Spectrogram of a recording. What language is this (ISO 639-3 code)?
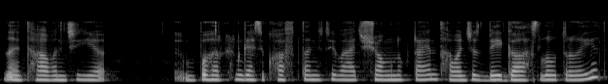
kas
